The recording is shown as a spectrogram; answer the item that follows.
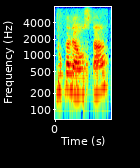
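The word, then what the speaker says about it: Duca d'Aosta: Duka d'Aosta.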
